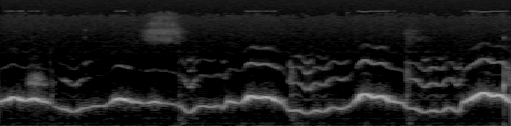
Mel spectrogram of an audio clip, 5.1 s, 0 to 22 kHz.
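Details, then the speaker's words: Minelab metal detector with variable damping mod at full factory damping. A warbling tone rises and falls about once a second over a steady hum; the 0.05 target response is buried in the noise. "And we'll see if we can hear the 0.05 now. It's in the noise."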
